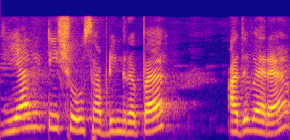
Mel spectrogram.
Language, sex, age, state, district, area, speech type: Tamil, female, 30-45, Tamil Nadu, Ariyalur, rural, spontaneous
